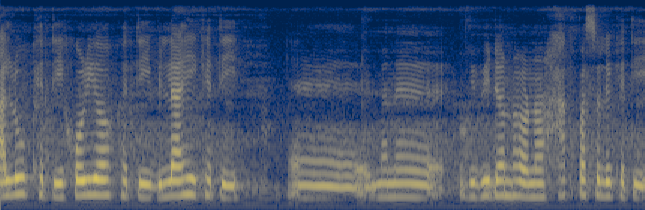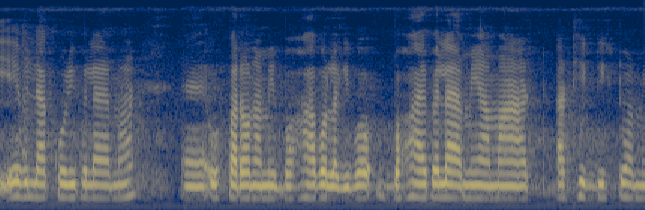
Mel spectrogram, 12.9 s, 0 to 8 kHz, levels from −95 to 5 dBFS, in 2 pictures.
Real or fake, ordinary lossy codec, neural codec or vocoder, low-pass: real; none; none; 7.2 kHz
